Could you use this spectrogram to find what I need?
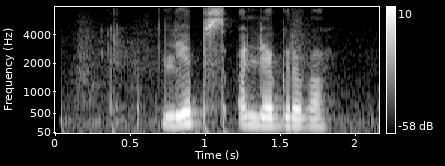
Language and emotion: Russian, neutral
